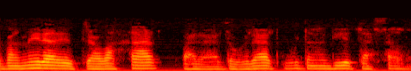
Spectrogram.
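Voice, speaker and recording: A woman's very deep, low voice at a very slow pace. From Argentina, Entre Ríos (Concepción del Uruguay). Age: 70s. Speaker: retired court employee and garden volunteer. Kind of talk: recorded testimony.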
